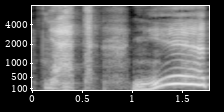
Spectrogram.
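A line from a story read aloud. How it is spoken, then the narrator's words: Strange, unfamiliar sick woman's scream. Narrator (Russian): закричала больная каким-то особым, не бабушкиным голосом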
